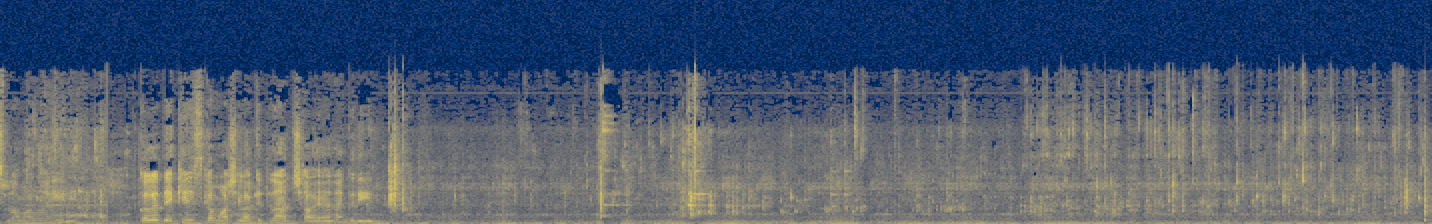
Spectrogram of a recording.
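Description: Juice pours and splashes into a glass.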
